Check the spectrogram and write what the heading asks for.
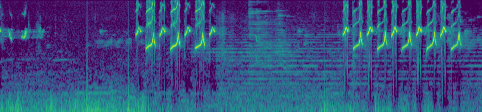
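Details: Singing cinereous tit (gelatik batu): a few soft notes, then two lively series of sharp, repeated two-note whistles with a faint hum between them.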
